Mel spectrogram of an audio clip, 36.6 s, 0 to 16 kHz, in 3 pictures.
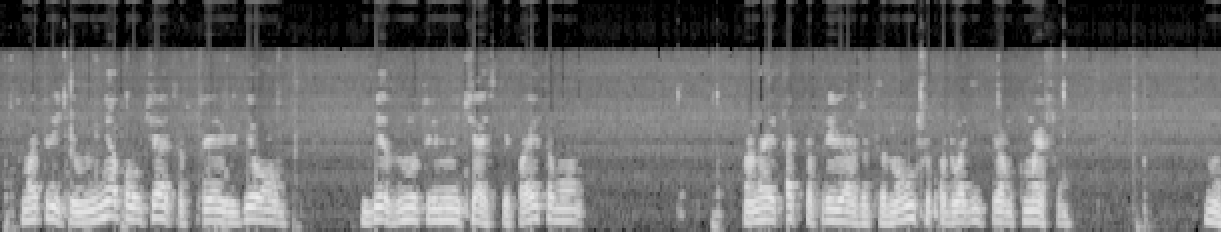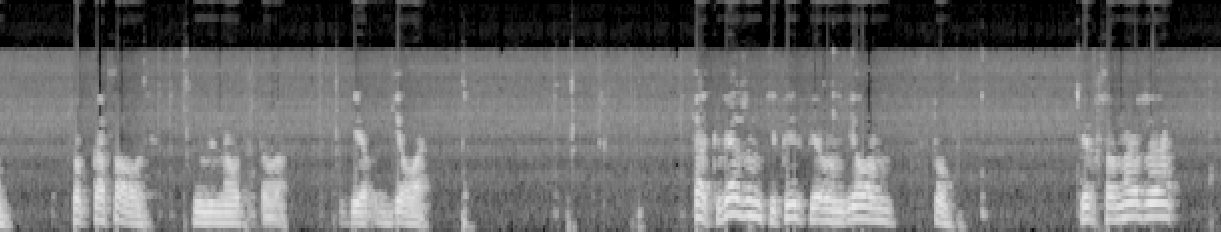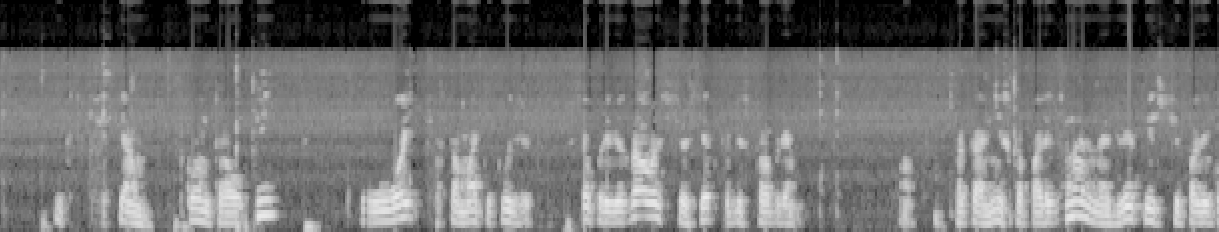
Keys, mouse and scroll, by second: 0.1-0.4 shift+middle drag, 1.2-2.0 middle drag, 2.2-2.7 shift+middle drag, 4.6-6.7 middle drag, 7.1-9.2 middle drag, 10.0-10.6 middle drag, 11.2 KP_3, 13.8 shift+middle click, 14.7-15.3 shift+middle drag, 16.8-17.7 shift+middle drag, 18.6-19.0 shift+middle drag, 20.6 click, 22.0-23.1 shift+middle drag, 25.3 shift+click, 26.6 ctrl+p, 32.6 click, 33.8 shift+middle click.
